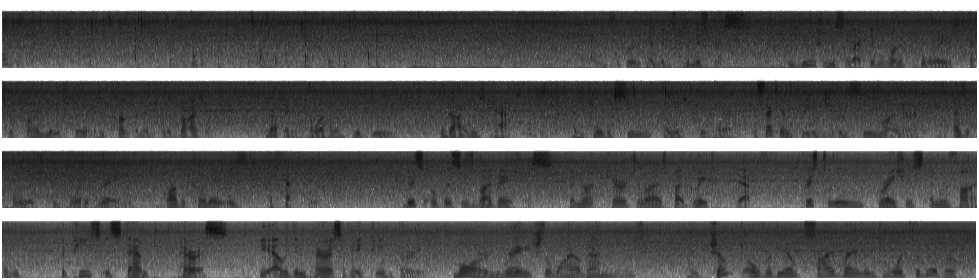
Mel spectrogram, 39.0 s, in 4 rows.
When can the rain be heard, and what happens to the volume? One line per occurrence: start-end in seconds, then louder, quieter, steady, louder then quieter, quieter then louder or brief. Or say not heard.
0.0-38.9 quieter.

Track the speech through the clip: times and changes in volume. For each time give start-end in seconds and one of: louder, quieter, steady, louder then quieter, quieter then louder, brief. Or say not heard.
5.8-22.7 steady
23.5-38.9 steady.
